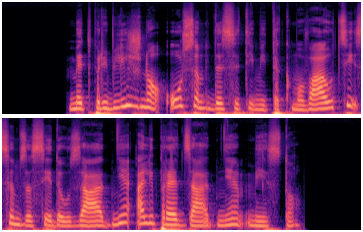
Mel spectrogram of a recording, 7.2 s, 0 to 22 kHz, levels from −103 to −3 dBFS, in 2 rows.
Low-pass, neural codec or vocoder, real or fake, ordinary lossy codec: none; vocoder, 44.1 kHz, 128 mel bands every 256 samples, BigVGAN v2; fake; none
